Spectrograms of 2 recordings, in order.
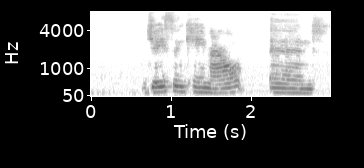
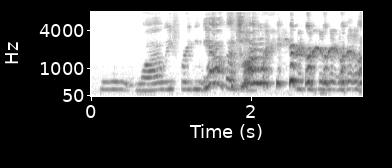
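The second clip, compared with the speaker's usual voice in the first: rising to a high, loud, laughing exclaim; mock indignation climbing up to a squeal; exasperated outburst; 8 semitones higher, 11 dB louder than usual. Retold own exasperated outburst.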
